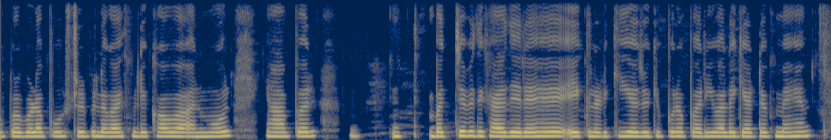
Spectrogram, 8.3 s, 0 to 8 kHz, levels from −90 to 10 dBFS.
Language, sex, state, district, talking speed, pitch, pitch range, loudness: Hindi, female, Jharkhand, Deoghar, 215 wpm, 235 Hz, 235-245 Hz, -15 LUFS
